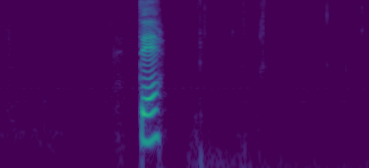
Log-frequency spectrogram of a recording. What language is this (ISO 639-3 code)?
nor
